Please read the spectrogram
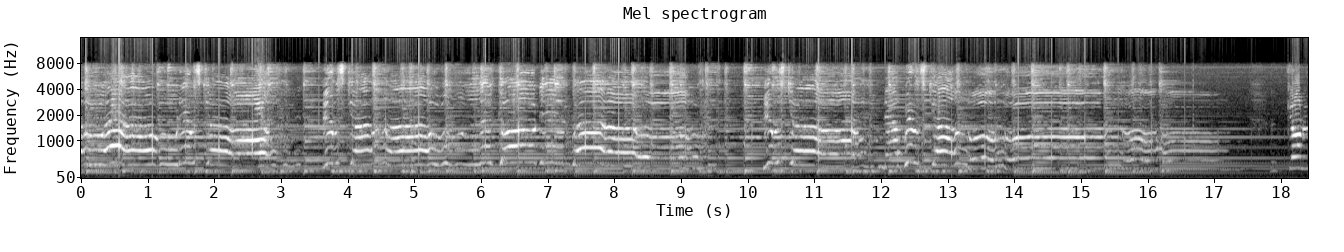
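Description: Steel-string acoustic guitar strummed with a capo on, with a man's voice singing over it in places. The playing gets quieter near the end.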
